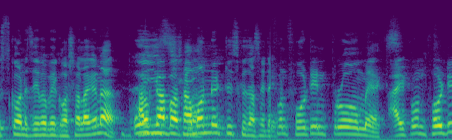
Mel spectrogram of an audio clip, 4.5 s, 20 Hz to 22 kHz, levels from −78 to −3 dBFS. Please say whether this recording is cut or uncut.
cut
